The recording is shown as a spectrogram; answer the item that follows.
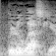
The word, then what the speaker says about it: Brunelleschi: Brunelleschi, of course.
